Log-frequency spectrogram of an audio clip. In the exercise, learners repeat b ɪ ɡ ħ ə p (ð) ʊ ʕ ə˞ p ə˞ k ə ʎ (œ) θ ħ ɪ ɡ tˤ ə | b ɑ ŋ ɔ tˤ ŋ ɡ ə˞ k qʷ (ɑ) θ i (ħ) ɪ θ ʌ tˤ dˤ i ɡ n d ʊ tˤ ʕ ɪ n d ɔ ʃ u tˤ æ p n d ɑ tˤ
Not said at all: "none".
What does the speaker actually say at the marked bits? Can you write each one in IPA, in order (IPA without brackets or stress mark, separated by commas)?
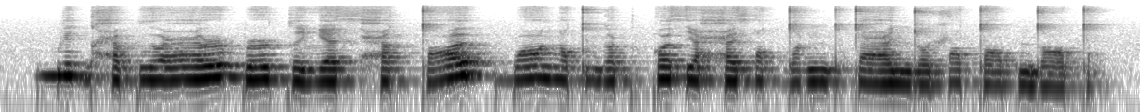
ð, æ, ə, ħ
